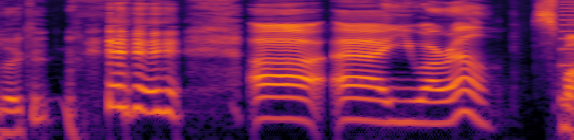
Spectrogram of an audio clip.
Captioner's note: chuckling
